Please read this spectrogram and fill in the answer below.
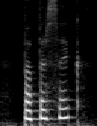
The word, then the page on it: beam: /biːm/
